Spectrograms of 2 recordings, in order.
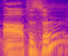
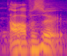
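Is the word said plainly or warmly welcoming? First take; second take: warmly welcoming; plainly. First: It is said as a warm, welcoming greeting. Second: It is said as a plain, neutral greeting.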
